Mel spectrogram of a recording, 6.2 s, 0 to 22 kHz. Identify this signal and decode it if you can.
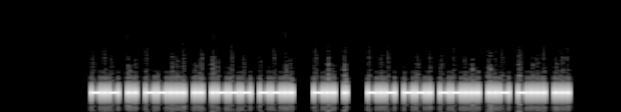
Morse code, heard as a keyed tone, about 37 wpm, 700 Hz. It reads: KI7IJZ DE KG7UBS
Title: USA Callsign DE Callsign 40wpm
